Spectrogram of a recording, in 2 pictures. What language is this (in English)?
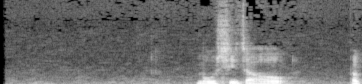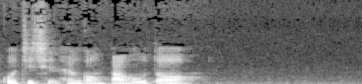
Cantonese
